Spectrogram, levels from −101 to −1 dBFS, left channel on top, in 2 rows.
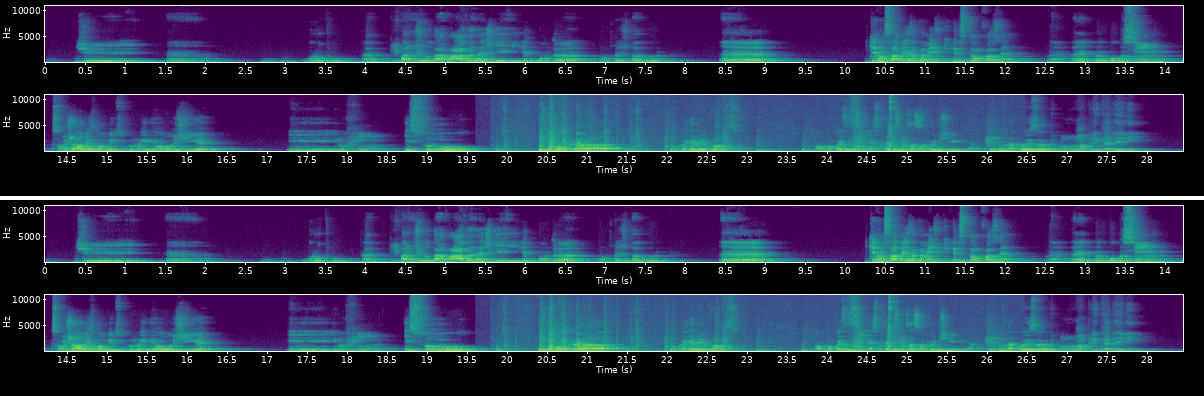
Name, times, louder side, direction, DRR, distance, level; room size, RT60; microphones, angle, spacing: voice 1, 0.3-1.2 1.5-2.1 2.7-7.7 8.4-9.1 10.2-12.2 12.5-16.3 17.2-18.4 18.7-19.6 20.4-21.4 22.1-23.0 23.8-26.8, equal, 50° right, 0 dB, 1.5 m, -27 dB
voice 2, 4.3-4.7 26.8-27.8, left 1 dB, 20° right, -1 dB, 1.4 m, -33 dB
Walk footsteps, 19.9-20.1 20.4-23.4 23.7-24.0 24.3-25.6 26.0-26.4, right 1 dB, 5° right, 0.5 m, -22 dB
6.3 x 6.2 x 3.1 m, 0.85 s
head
